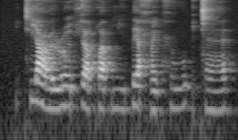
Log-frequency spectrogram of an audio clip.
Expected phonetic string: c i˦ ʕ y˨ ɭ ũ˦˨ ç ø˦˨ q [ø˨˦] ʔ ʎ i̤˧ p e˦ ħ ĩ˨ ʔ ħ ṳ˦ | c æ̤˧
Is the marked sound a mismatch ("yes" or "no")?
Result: yes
